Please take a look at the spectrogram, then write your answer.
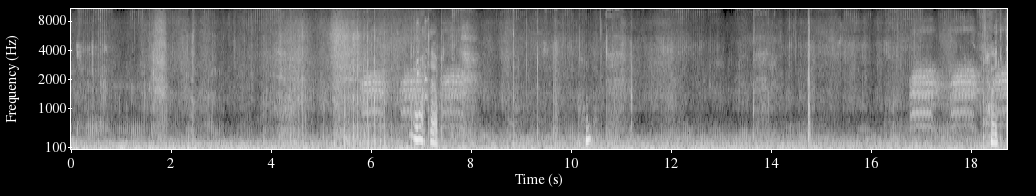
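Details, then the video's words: Loud purring from a stray female cat as she is petted, a continuous low rumble throughout, broken by a few brief spoken words and small clicks. "A stray cat with silent meows but loud purrs"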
